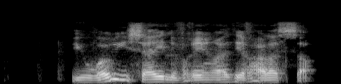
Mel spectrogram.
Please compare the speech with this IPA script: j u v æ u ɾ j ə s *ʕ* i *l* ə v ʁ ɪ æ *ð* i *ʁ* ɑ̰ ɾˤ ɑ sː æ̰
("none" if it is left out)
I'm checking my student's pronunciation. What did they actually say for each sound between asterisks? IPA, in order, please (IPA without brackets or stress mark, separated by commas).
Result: ʕ, l, ð, ʁ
